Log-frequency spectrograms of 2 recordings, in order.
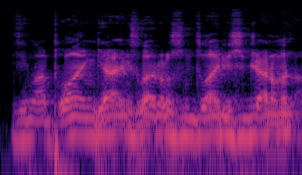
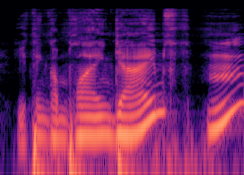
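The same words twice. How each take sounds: First: Quiet menace. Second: Loud, pushy mock threat; loud challenge. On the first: Pretend. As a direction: lean in and threaten softly. Mock threat to listeners, low voice. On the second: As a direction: call them out loudly. Mock threat to listeners, louder.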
